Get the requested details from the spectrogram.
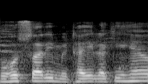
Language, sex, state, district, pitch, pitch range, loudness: Hindi, male, Jharkhand, Garhwa, 145 Hz, 135-150 Hz, -15 LUFS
